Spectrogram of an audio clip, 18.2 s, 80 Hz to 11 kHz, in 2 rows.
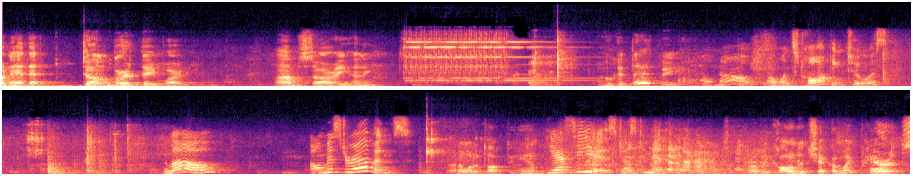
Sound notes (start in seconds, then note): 4.0 phone ringing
